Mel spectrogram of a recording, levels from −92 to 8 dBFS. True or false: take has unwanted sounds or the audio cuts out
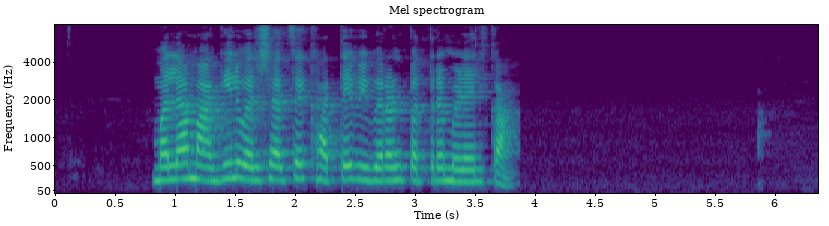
false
